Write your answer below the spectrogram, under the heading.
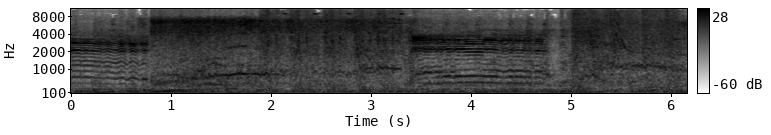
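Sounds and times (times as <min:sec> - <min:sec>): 
goat bleating: 0:00.0 - 0:01.9, 0:03.0 - 0:05.0
steady rumbling background: 0:00.3 - 0:06.1.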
